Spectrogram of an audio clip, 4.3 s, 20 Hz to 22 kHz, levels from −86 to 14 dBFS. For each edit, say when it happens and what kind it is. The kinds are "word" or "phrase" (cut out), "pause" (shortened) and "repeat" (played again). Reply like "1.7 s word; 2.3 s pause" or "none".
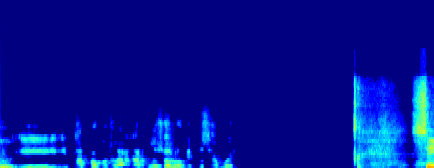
1.1 s word; 1.6 s word; 2.0 s word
